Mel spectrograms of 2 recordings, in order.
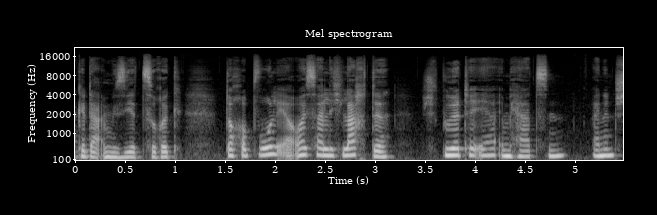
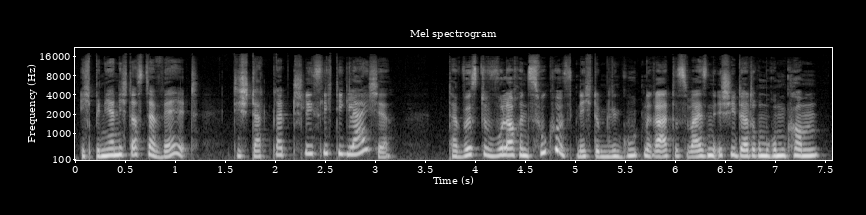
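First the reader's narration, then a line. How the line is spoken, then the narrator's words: Laughing. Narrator (German): lachte Ishida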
